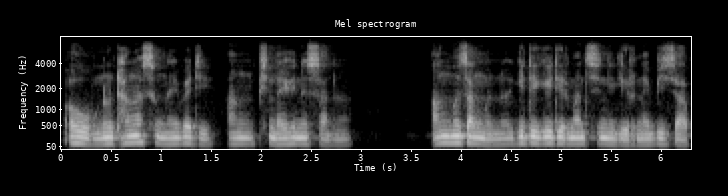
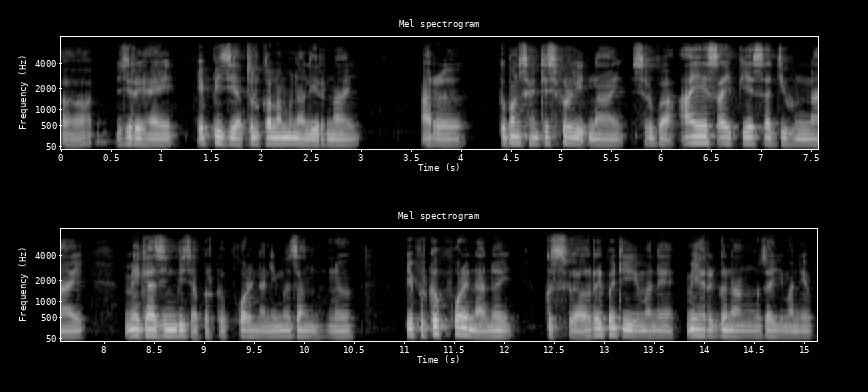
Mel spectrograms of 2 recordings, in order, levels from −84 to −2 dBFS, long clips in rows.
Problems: none marked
